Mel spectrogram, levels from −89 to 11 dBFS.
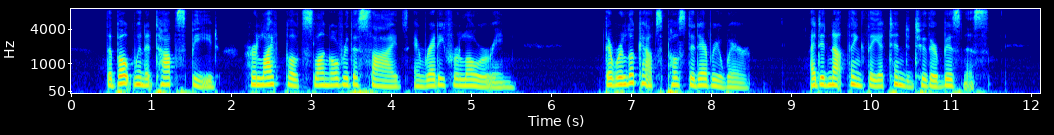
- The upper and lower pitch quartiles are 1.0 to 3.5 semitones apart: No, average, 3.9 semitones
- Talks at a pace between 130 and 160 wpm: Yes, average, 150 wpm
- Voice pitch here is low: No, high, 190 Hz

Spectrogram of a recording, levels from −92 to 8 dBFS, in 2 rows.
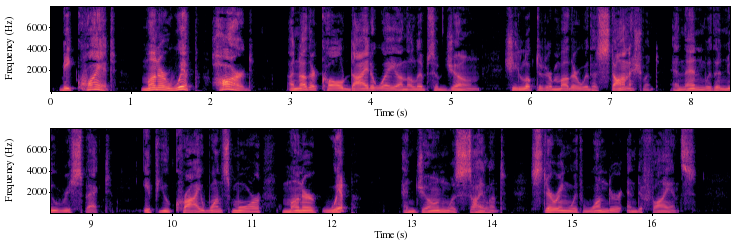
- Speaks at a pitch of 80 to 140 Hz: Yes, low, 135 Hz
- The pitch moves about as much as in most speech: Yes, average, 4.5 semitones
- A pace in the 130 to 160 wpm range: Yes, average, 150 wpm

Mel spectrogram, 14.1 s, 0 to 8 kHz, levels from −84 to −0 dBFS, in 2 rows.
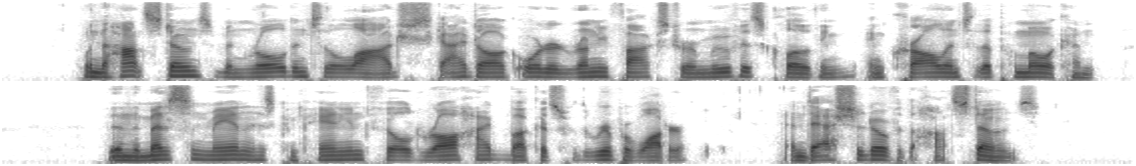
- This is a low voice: Yes, low, 110 Hz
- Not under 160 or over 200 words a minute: Yes, average, 190 wpm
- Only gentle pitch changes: Yes, narrow, 2.3 semitones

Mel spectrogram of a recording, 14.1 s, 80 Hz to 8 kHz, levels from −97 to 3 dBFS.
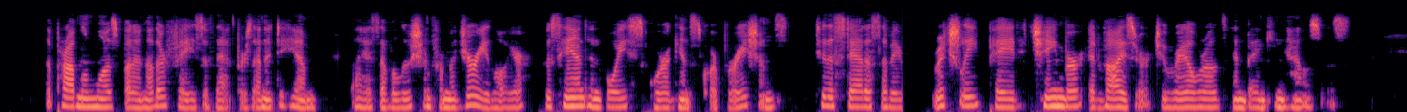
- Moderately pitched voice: Yes, medium, 170 Hz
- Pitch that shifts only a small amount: Yes, narrow, 2.0 semitones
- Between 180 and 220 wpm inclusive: No, average, 165 wpm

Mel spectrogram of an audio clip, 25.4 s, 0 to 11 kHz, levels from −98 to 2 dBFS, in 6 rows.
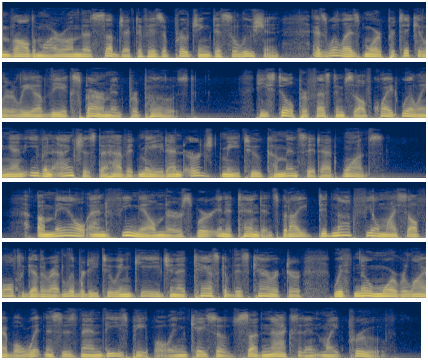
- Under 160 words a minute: No, average, 185 wpm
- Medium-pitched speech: No, low, 105 Hz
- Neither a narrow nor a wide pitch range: Yes, average, 4.0 semitones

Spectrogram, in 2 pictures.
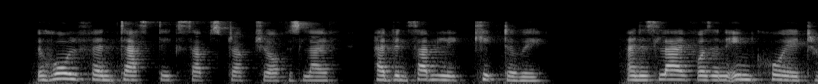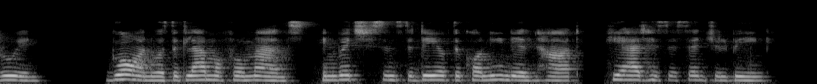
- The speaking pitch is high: Yes, high, 200 Hz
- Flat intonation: Yes, narrow, 1.8 semitones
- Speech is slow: No, average, 145 wpm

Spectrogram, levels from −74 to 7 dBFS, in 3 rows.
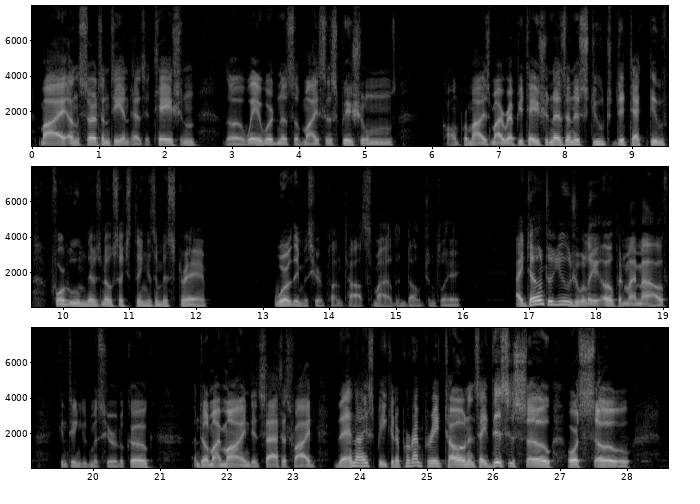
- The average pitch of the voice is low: Yes, very low, 95 Hz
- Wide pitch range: Yes, wide, 5.9 semitones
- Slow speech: Yes, slow, 120 wpm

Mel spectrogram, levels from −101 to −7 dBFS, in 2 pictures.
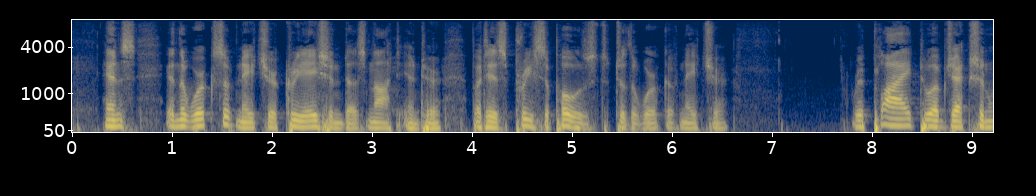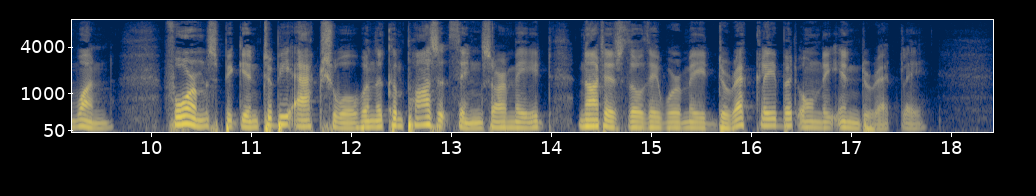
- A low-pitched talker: Yes, low, 110 Hz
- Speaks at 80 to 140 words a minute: Yes, slow, 135 wpm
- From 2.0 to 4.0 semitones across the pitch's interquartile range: No, average, 4.7 semitones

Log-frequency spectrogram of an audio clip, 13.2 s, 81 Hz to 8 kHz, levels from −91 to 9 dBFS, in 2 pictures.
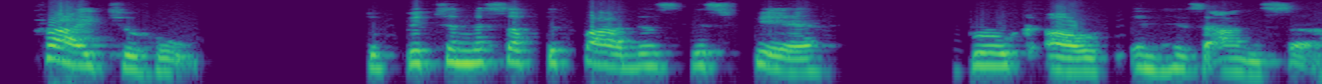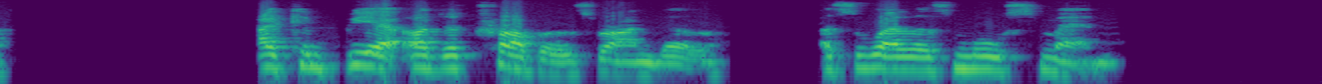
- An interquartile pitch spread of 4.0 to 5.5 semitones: Yes, average, 4.5 semitones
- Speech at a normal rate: No, slow, 115 wpm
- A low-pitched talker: No, high, 200 Hz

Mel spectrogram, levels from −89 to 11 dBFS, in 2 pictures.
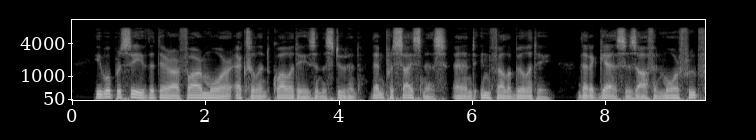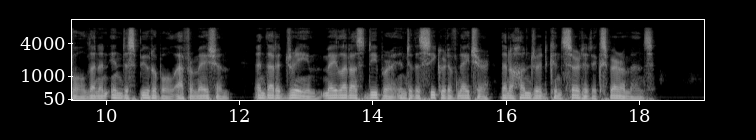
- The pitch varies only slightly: No, average, 3.1 semitones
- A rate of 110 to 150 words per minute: Yes, average, 145 wpm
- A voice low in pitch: Yes, very low, 90 Hz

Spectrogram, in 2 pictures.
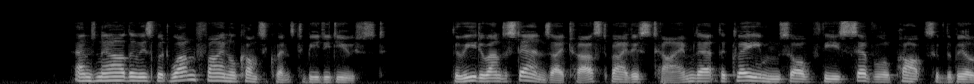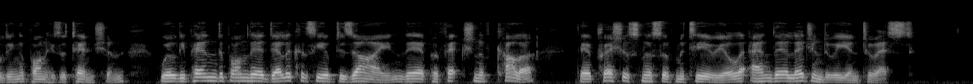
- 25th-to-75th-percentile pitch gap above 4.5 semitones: Yes, average, 5.0 semitones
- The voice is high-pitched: No, medium, 140 Hz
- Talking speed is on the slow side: No, average, 160 wpm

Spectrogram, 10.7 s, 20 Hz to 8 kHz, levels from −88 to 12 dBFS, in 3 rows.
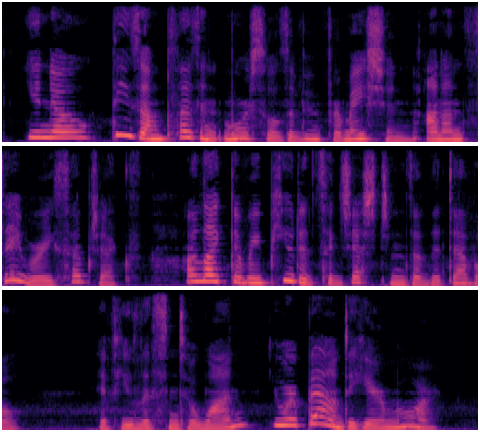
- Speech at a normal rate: Yes, average, 155 wpm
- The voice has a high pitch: Yes, high, 240 Hz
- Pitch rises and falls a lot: Yes, wide, 8.1 semitones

